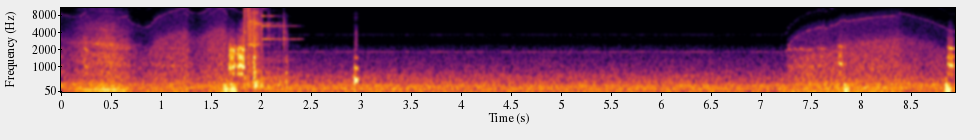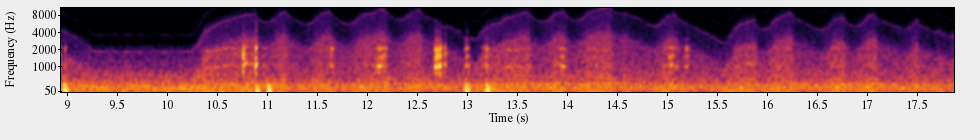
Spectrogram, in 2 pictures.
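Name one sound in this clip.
A small car engine hums steadily.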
